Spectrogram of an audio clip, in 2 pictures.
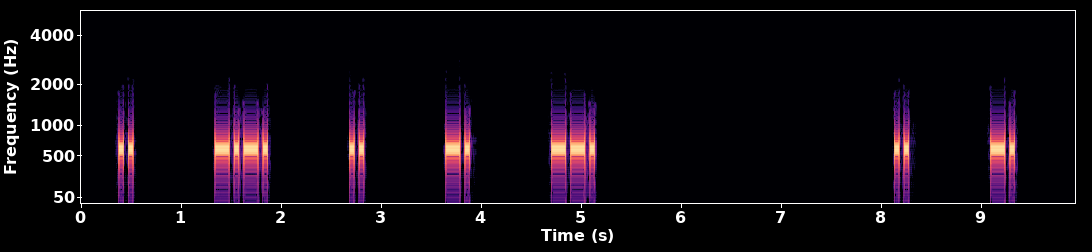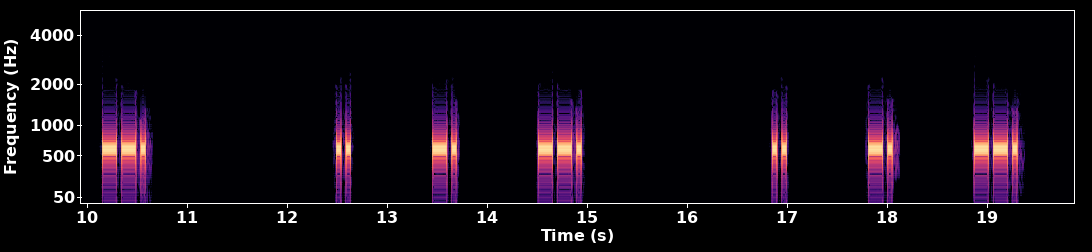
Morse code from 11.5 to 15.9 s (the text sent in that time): ING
